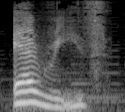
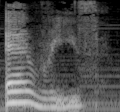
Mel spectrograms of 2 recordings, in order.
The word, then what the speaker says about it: Aries: Aries Aries，那它的这个发音呢稍微奇怪一点，就是这个 A 是吧，它发的是 red 那个小 e 的那个音，而不是梅花 i，大家要注意了。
